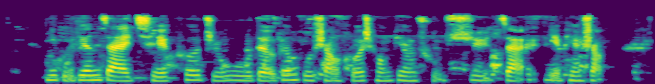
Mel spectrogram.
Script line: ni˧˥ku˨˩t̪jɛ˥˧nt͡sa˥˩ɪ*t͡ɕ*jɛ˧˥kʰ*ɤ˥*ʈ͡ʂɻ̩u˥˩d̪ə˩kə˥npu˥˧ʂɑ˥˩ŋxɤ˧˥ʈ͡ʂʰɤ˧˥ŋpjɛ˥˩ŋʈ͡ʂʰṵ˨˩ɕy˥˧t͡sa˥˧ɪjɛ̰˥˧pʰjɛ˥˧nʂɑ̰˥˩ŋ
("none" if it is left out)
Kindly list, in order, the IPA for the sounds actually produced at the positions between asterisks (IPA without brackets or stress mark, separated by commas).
t͡ɕʰ, ɤ˥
